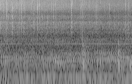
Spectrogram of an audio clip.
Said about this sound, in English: I'm going to let it saute on medium heat for about a minute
